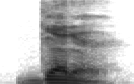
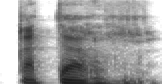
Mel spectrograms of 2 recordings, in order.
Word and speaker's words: Qatar: And it's actually closer to Qatar. Uh, you see what I did there? There's a rolling R at the end. And the first uh the first consonant is like a hard Q in your throat.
